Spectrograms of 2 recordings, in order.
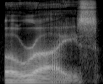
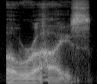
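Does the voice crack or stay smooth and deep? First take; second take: smooth; cracks. First: The deep voice stays smooth without cracking. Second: The deep voice cracks on the word.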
